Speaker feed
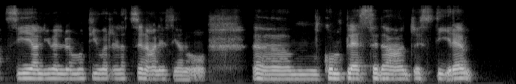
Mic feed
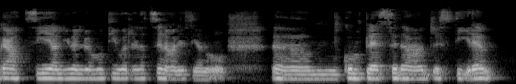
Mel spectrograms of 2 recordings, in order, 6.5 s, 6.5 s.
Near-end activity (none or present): none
